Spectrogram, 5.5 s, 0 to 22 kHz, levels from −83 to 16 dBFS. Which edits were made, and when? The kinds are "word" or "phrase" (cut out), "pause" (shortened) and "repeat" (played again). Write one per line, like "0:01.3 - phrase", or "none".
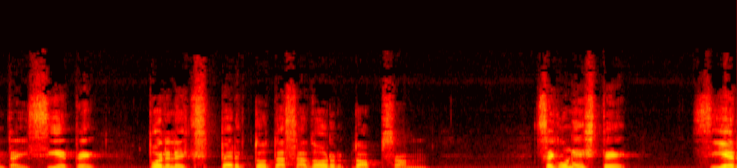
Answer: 0:02.6 - word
